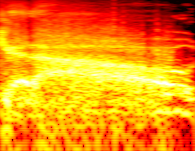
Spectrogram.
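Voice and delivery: unearthly, ghostly, otherworldly voice. Storyteller voices a little girl speaking to the players: otherworldly voice. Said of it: "with like this otherworldly voice".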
